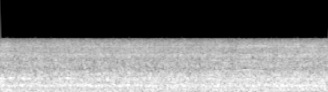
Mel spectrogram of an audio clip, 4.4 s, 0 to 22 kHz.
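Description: Steady running noise heard inside a Long Island Rail Road M1 electric multiple-unit car rolling at speed: the even rush of wheels on rails with no clear beat.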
